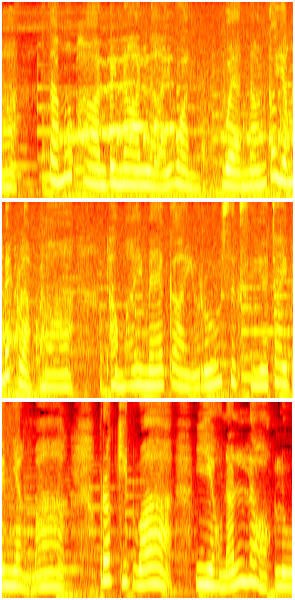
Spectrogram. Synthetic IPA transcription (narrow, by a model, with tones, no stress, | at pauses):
t̪ɛː˨˩mɯ˥˩ɐpʰaː˨˩npa˧jnaː˧nlaː˩˦jwa˧nwɛː˨˩nːa˦˥nkɔː˥˩ja˧ŋma˥˩jkla˨˩p̚maː˧ | t̪ʰa˧mɦa˥˩jmɛː˦˥ka˧˩jɾuː˦˥sɯ˨˩k̚si˩˦ɐt͡ɕa˧jpe˧njaː˨˩ŋmaː˥˩k̚ | pʰɾɔ˦˥kʰi˦˥t̪̚waː˥˩ | ji˨˩əwna˦˥nlɔː˨˩k̚luː˦˥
